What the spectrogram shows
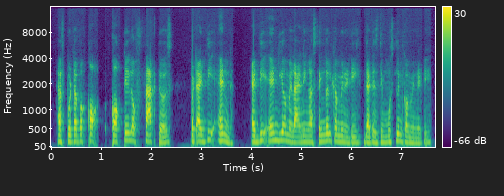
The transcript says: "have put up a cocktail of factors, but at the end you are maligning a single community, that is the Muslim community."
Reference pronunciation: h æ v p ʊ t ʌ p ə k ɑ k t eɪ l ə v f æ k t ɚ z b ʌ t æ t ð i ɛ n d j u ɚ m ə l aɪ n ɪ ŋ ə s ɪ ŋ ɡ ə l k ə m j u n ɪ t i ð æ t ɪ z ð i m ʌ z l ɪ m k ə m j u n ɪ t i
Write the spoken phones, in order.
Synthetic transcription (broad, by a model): h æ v p ʊ t ʌ p ə k ɑ k t eɪ l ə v f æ k t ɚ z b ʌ t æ t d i ɛ n d j u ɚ m ə l aɪ n ɪ ŋ ə s ɪ ŋ ɡ ə l k ə m j u n ɪ t i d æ t ɪ z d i m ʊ s l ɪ m k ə m j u n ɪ t i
